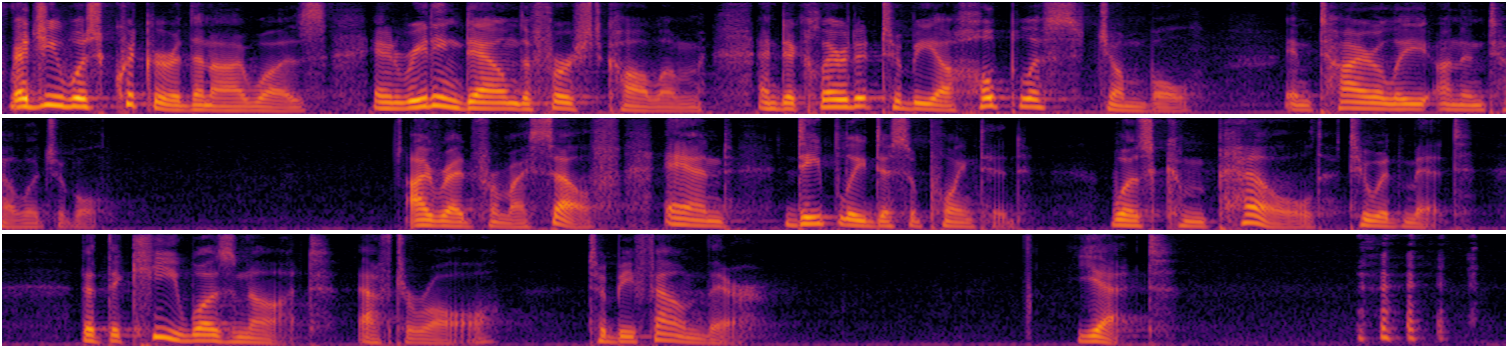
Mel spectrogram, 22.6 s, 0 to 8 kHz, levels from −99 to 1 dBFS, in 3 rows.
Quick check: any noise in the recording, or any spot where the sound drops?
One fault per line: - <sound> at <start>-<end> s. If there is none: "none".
- laugh at 21.8-22.4 s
